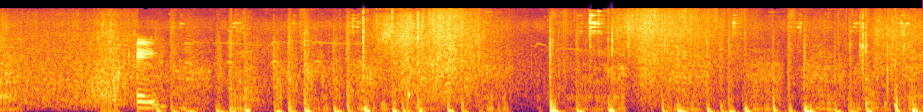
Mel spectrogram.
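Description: A horse's hooves clop steadily on rocky ground.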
